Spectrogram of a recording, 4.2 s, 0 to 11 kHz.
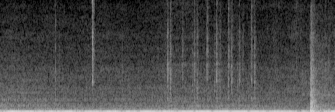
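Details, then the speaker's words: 1939 Ford Model 85 pickup, flathead V8, 6-volt system, in neutral: low, steady idle burble with an even beat, no knocks or misses; runs like you'd expect a flathead, normal idle. "But first, we're going to fire it up so you can hear it run. Runs like you'd expect a flatty,"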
